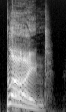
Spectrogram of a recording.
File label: blind, mage voice; Mage Voice Pack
